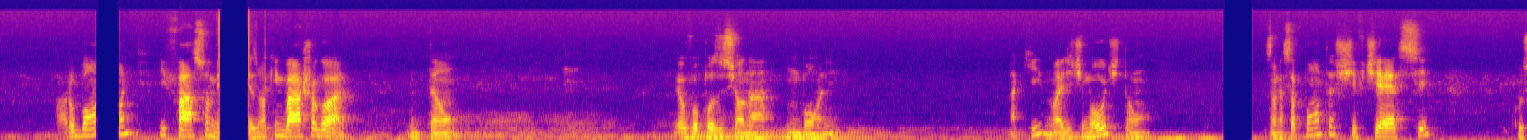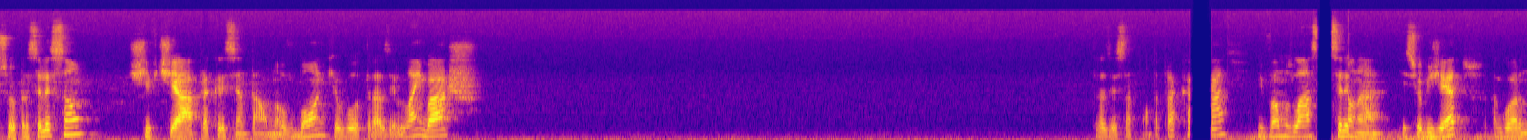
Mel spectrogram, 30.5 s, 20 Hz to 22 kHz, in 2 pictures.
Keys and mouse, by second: 0.2 ctrl+middle click, 0.2 ctrl+middle click, 1.2 shift+middle click, 1.3 shift+middle click, 2.3 middle click, 4.4 middle click, 5.6 ctrl+middle click, 6.6 middle click, 7.9 middle click, 8.2 ctrl+middle click, 8.9 click, 10.7 Tab, 11.7 click, 13.4 shift+s, 14.6 shift+s, 16.9 shift+a, 17.6 ctrl+middle click, 18.0 ctrl+middle click, 19.0 ctrl+middle click, 19.8 g, 22.6 ctrl+middle click, 24.9 g, 28.2 middle click, 28.4 middle click, 28.5 middle click, 29.9 Tab, 30.1 click.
